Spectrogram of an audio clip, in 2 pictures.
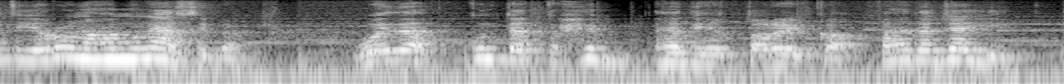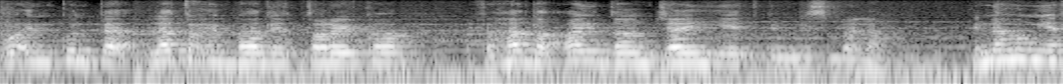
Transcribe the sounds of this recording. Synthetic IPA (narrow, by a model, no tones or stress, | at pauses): t̪ijɑɾˤuːnaɦamʊnaːsɪba | wɪʔɪðakʊnt̪t̪ʊħɪbːhaːðɪhɨt̪ˤːɑɾiːqɑfahaːðad͡ʒajːɪd̪ | wɪʔɪnkʊnt̪lat̪ʊħɪbːhaːðɪhɪt̪ˤːɑɾiːqɑ | faɦaːd̪aʔɑjd̪ˤɑnd͡ʒajːɪd̪bɪnːɪsbala̰hʊ̰m | ʔɪnːaɦʊmja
